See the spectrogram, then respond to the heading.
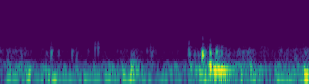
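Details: Low gurgling and bubbling abdominal sounds with a louder gurgle midway; ordinary bowel sounds.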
